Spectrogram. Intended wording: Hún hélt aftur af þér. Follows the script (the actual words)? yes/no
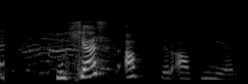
no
